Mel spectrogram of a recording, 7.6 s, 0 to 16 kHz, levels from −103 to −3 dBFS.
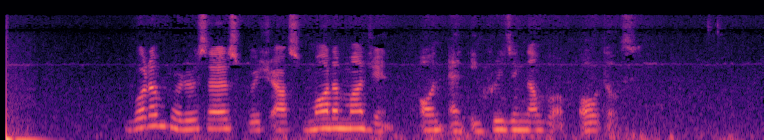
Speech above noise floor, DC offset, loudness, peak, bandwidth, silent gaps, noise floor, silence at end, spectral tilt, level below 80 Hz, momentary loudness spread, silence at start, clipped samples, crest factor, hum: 32 dB; under 0.1%; -37 LUFS; -20 dBFS; 11.5 kHz; none; -68 dBFS; 0.3 s; -5 dB/octave; -56 dBFS; 18 LU; 0.05 s; under 0.1%; 20 dB; none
